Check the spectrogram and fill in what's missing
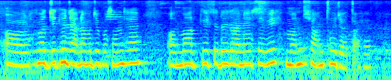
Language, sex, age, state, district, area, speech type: Urdu, female, 18-30, Uttar Pradesh, Gautam Buddha Nagar, urban, spontaneous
